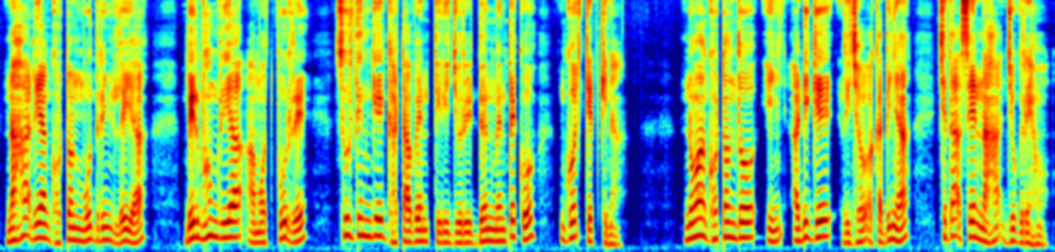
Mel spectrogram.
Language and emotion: Santali, neutral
